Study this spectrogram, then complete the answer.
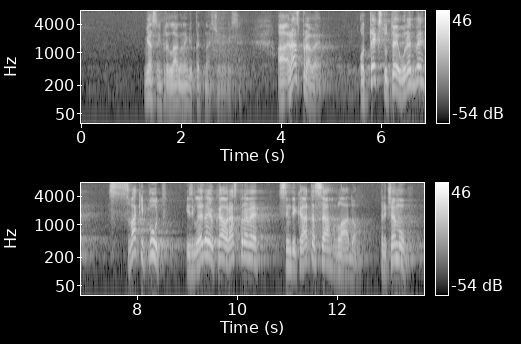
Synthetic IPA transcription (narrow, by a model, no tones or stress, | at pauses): jaːsamipɾed̪lˠaːɡaoneɡd̪ʲjepe̞t̪najst̪t͡ʃinḭmḭse̥ | aɾaspɾaʋe̞̰ | ot̪e̞kst̪ut̪e̞ːuɾe̞d̪be̞ | sʋakipuːt̪izɡle̞ːd̪ajukao̞ɾaspɾaʋe̞sind̪ikaːt̪asaʋlaːd̪o̞̰m | pɾit͡ʃe̞mu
